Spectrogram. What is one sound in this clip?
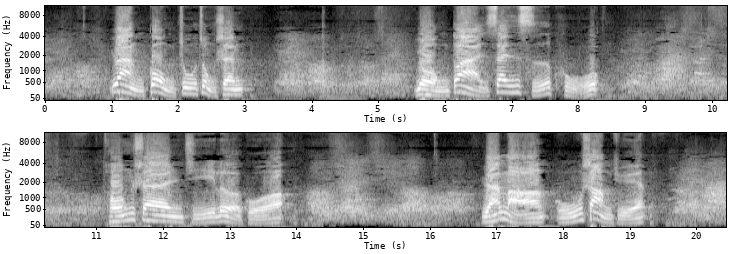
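A man chants slow melodic phrases through a microphone, with an echo.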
